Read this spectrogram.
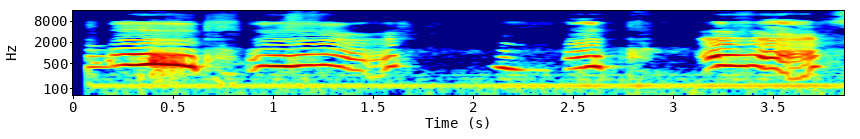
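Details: Infant during tummy time, which he dislikes, gives four fussy crying bursts in a quiet room: an ordinary cry of displeasure.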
